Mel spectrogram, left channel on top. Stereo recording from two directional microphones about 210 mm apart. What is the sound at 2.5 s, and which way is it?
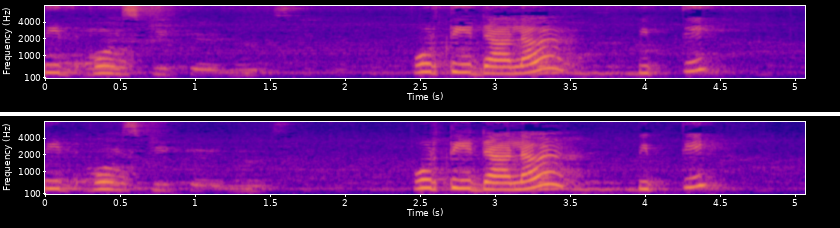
A woman's voice, 25° right (ahead or behind).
